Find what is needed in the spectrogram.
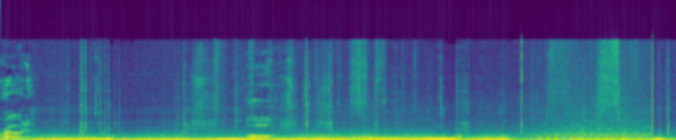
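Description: Car engine and exhaust heard from inside the cabin under hard acceleration: the engine note climbs steadily in pitch and drops suddenly at two upshifts about five seconds apart, then eases off as the driver lifts near the end.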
